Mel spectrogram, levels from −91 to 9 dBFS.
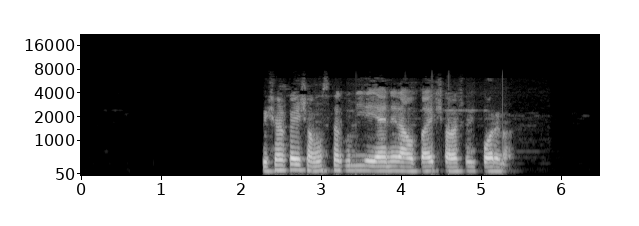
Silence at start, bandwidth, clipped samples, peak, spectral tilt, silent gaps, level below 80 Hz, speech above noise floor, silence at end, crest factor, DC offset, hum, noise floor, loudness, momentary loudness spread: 2.25 s; 6.4 kHz; under 0.1%; 0 dBFS; -8 dB/octave; none; -60 dBFS; 64 dB; 1.1 s; 16 dB; under 0.1%; none; -78 dBFS; -15 LUFS; 7 LU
